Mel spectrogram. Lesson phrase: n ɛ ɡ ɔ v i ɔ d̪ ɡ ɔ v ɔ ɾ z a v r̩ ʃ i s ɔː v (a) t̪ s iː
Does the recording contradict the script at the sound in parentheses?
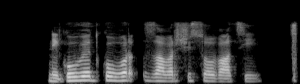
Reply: no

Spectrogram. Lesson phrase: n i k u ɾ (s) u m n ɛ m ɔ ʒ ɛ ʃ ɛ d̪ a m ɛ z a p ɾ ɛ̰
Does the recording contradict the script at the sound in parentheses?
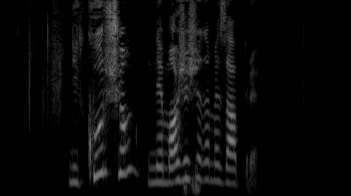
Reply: yes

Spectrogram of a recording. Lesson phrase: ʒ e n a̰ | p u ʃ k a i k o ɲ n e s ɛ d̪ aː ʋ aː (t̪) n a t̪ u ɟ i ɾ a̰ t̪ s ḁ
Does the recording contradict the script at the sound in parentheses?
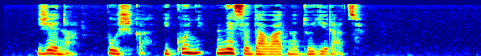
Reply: no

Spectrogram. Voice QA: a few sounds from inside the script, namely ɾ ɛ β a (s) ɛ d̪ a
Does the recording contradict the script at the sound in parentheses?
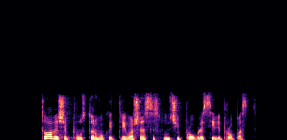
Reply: yes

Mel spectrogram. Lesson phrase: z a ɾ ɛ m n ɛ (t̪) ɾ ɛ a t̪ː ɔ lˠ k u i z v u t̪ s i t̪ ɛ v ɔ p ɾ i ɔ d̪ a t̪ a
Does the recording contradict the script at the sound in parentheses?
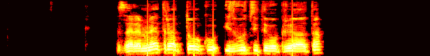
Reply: no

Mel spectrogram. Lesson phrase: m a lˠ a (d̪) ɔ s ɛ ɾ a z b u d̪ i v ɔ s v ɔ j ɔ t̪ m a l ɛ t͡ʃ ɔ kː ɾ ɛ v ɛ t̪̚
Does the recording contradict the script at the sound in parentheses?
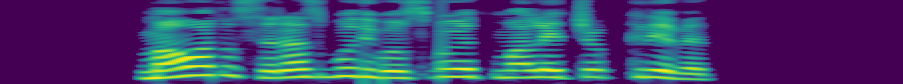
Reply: yes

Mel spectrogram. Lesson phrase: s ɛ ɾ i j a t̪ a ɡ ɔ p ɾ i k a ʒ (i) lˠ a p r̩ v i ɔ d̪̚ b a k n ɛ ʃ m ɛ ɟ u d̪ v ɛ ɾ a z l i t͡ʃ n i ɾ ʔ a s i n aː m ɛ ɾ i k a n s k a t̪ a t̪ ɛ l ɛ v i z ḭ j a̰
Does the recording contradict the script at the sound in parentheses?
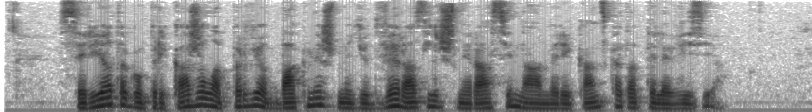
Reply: yes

